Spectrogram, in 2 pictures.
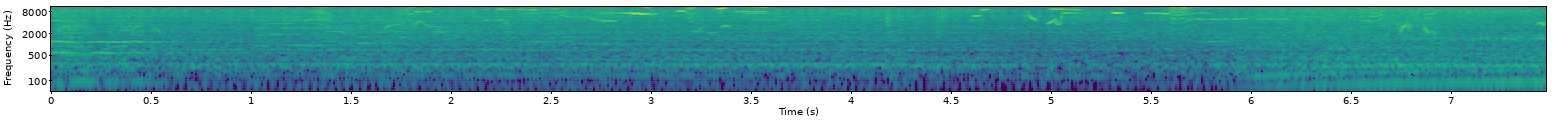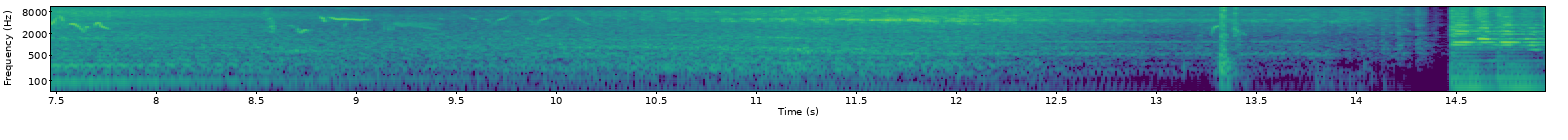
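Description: Toyota Innova engine running at idle, its low hum swelling about six seconds in and fading out around ten seconds. A single sharp click comes near the end.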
